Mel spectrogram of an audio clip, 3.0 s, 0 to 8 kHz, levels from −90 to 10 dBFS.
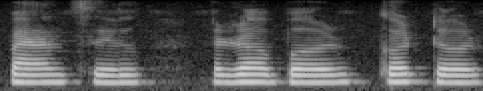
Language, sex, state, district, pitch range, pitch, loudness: Hindi, female, Bihar, Patna, 200-210 Hz, 205 Hz, -15 LUFS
